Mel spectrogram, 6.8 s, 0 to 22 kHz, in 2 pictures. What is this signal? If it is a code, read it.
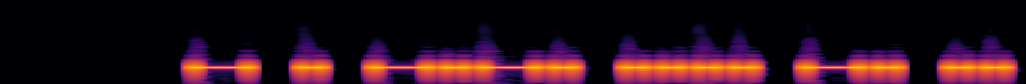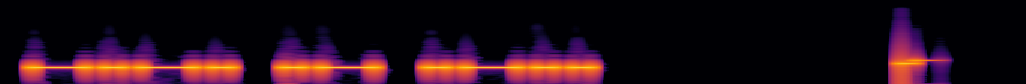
Morse code, heard as a keyed tone, about 21 wpm, 700 Hz. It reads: TECHNICAL
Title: Sentences from Top 1100 Words - New Word Drill - 20wpm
